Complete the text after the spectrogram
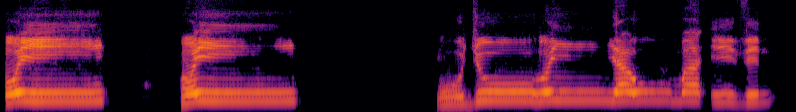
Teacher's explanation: Kalau sebelum ni bunyi dia hun, Kita masukkan bunyi N tu kepada huruf ya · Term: masuk dan dengung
